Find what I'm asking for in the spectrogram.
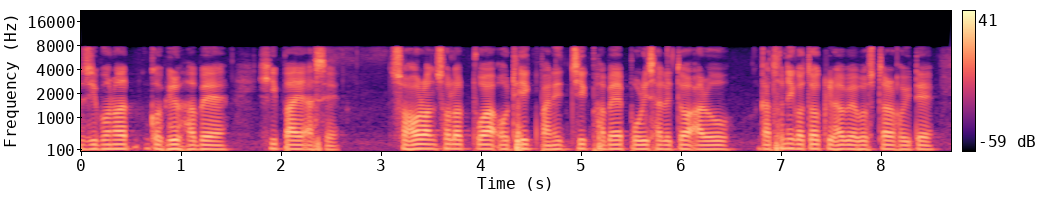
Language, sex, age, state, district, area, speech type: Assamese, male, 30-45, Assam, Udalguri, rural, spontaneous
